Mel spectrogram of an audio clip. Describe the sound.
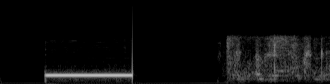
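A telephone tone sounds while a call is being placed, a steady single-pitched tone held for about a second that ends in a click, followed after a pause by a stretch of rough noise.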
